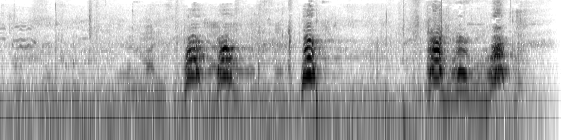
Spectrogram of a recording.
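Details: American Staffordshire Terrier named Caramello giving about six short, sharp barks in loose bursts over three seconds, some doubled, with people talking quietly in the background.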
